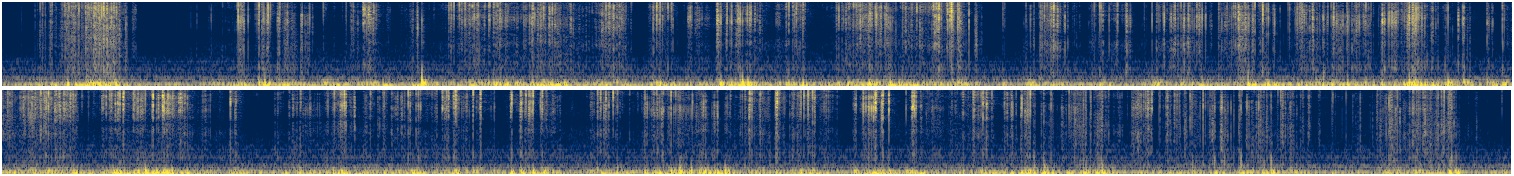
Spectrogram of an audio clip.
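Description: Long nails scratch and tap the rough surface of a large, solid, lit Himalayan rock salt lamp. The result is a steady, bright, gritty scraping with dense, quick, dry taps that die away almost instantly, over a constant low rumble.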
